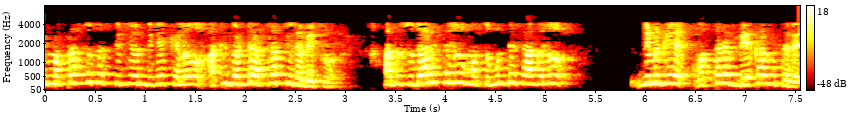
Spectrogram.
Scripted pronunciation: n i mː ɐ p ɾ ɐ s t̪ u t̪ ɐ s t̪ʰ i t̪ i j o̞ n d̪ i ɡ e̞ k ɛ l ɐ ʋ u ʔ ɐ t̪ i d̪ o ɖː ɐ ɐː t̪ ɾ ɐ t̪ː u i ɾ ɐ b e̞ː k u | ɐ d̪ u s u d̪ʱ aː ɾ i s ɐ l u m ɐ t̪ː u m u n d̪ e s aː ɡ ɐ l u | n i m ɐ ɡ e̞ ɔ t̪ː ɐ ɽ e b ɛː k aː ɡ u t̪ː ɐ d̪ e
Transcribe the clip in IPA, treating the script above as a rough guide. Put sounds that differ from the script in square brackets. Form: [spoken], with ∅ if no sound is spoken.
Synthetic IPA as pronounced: n i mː ɐ p ɾ ɐ s t̪ u t̪ ɐ s t̪ʰ i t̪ i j o̞ n d̪ i ɡ e̞ k ɛ l ɐ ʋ u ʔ ɐ t̪ i d̪ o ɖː ɐ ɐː t̪ ɾ ɐ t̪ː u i ɾ ɐ b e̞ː k u | ɐ d̪ u s u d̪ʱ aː ɾ i s ɐ l u m ɐ t̪ː u m u n d̪ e s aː ɡ ɐ l u | n i m ɐ ɡ e̞ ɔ t̪ː ɐ ɽ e b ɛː k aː ɡ u t̪ː ɐ d̪ e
